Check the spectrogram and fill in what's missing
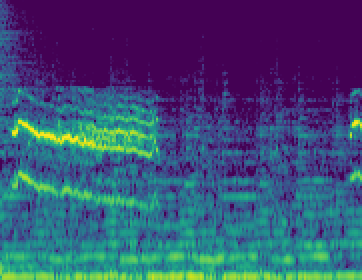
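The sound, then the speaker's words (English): A Swainson's hawk gives a long, high, slightly descending scream lasting over a second, followed by a pause, then the start of a second call, over a steady low hum. “The bird is the Swainson's hawk.”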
